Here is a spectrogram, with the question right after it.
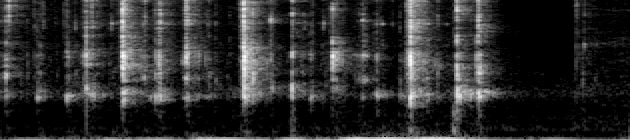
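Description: Rapid typing on a computer keyboard, a quick irregular run of crisp close key clicks with short pauses, heard alone without talk.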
